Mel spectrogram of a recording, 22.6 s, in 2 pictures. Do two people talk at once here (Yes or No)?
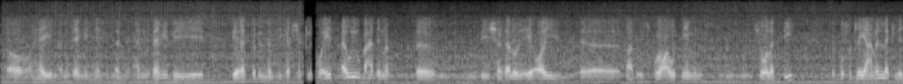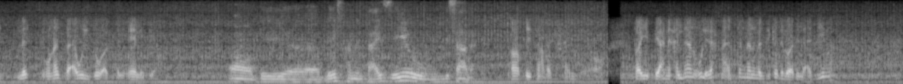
No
